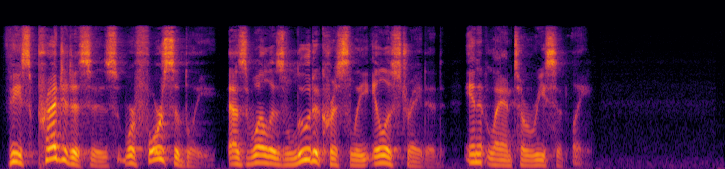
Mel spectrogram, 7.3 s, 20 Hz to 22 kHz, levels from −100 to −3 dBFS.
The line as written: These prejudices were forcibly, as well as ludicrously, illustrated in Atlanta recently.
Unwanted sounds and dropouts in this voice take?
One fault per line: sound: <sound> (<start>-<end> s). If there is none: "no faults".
no faults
